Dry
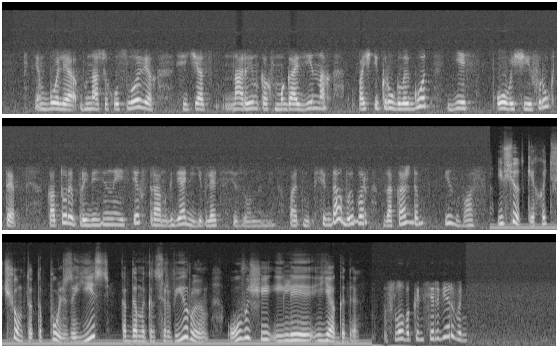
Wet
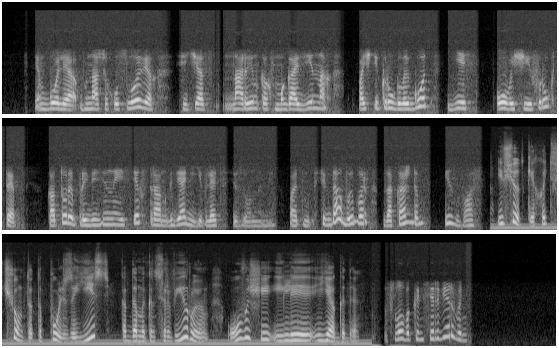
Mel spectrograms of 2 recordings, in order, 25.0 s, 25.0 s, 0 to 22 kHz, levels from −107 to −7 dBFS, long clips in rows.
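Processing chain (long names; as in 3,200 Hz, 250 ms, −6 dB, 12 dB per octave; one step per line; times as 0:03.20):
noise gate −45 dBFS, range −23 dB
level −5 dB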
